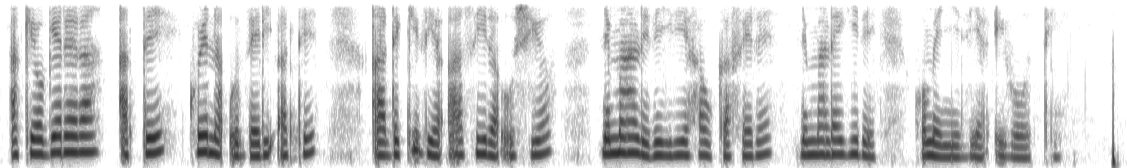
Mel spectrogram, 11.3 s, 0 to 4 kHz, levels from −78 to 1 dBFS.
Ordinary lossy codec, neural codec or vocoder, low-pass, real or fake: AAC, 32 kbps; vocoder, 44.1 kHz, 80 mel bands, Vocos; 3.6 kHz; fake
